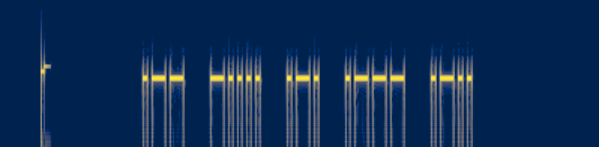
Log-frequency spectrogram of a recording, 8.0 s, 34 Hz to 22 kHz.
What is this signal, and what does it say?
Morse code, heard as a keyed tone, about 20 wpm, spaced as for 15 wpm, 700 Hz. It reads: W6RJL
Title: 238 Lesson 38g - Letter q - Call Signs 20wpm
